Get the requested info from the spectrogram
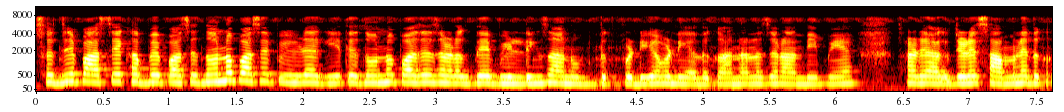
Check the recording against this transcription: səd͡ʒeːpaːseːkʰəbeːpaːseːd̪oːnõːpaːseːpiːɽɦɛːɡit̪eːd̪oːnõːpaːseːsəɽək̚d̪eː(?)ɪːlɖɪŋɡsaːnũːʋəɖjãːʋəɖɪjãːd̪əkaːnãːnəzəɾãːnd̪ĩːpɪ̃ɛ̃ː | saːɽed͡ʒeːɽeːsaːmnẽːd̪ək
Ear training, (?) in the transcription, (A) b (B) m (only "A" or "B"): A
